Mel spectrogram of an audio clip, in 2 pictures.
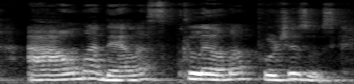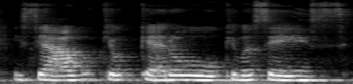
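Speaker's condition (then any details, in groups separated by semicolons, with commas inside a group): No condition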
